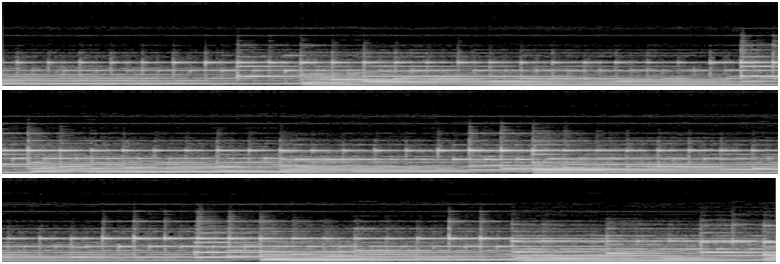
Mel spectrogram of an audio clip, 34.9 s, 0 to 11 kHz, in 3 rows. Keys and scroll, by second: 2.7 b, 3.3 Return, 5.8 shift+x, 7.7 shift+w, 11.1 Tab, 14.3 Return, 15.4 Delete, 18.6 j, 33.2 Escape.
